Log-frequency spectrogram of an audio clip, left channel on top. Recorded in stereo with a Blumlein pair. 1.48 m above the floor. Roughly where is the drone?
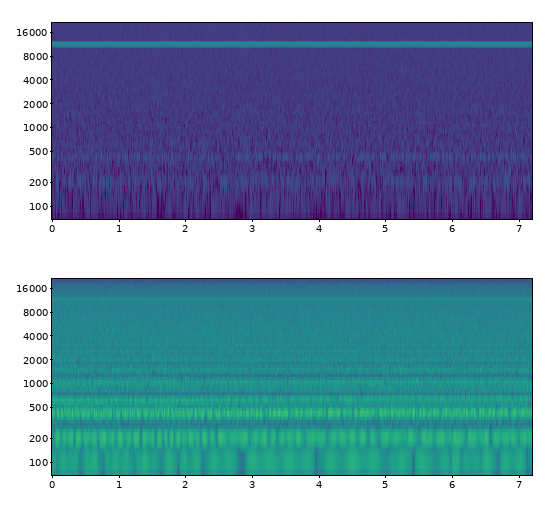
Ahead right.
